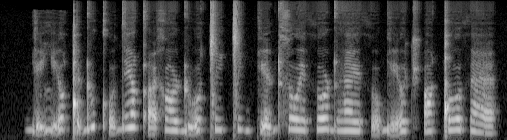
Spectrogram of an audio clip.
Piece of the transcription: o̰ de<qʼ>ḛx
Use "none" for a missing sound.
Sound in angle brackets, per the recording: qʼ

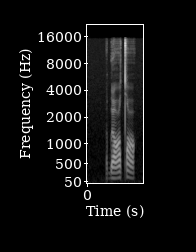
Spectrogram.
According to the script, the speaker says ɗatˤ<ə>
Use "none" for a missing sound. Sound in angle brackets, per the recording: ə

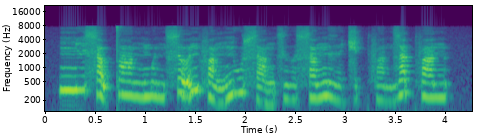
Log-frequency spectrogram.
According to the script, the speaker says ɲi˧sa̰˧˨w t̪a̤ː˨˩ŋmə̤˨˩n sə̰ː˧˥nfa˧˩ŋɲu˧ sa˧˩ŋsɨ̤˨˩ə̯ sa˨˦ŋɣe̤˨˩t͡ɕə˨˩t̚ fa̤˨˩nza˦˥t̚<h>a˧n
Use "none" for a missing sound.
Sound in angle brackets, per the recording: f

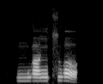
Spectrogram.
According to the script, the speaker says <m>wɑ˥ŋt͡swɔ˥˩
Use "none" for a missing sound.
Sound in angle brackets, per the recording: m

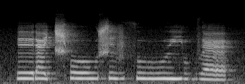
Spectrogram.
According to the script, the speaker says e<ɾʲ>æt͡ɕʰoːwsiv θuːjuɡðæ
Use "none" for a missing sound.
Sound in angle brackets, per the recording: ɾ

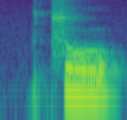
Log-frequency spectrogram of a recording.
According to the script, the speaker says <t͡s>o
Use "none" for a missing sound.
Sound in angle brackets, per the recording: t͡s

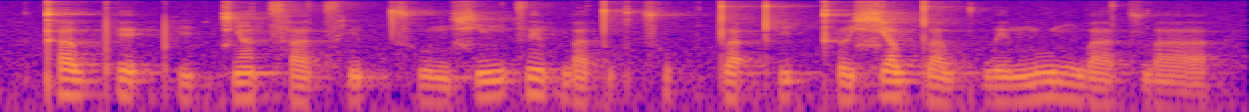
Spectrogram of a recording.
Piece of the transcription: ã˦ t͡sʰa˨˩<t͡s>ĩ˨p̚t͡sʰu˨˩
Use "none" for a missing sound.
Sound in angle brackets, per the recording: t͡sʰ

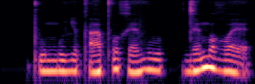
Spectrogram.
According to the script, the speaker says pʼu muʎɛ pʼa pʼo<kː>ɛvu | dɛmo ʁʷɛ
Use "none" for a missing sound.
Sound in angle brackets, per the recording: x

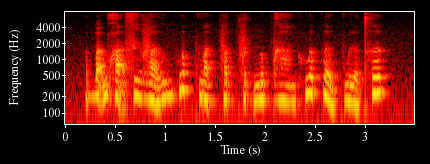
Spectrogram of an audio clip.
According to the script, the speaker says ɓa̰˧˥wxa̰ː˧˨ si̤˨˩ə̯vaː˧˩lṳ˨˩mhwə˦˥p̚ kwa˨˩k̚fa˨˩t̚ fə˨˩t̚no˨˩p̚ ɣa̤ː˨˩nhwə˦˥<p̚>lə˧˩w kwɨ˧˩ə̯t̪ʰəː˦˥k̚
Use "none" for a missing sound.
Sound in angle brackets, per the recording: p̚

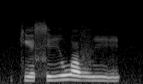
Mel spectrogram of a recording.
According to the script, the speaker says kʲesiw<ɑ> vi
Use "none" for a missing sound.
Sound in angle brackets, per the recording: ɔ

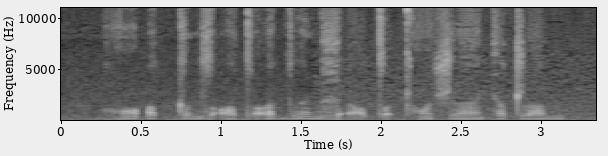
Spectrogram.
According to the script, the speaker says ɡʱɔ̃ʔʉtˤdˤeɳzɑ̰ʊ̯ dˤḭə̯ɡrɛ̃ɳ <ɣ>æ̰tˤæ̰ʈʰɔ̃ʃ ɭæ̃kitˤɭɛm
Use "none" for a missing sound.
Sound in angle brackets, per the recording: ɣ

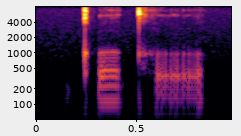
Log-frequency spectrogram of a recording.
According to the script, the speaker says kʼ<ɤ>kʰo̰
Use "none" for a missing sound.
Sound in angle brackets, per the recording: o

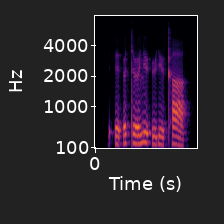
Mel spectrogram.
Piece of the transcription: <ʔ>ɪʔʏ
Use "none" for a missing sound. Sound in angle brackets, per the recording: ʔ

